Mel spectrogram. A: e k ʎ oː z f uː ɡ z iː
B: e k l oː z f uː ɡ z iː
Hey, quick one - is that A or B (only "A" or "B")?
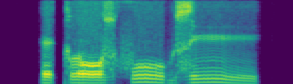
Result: B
